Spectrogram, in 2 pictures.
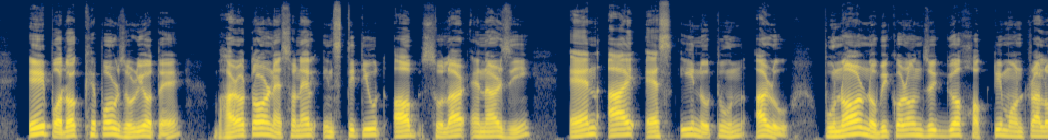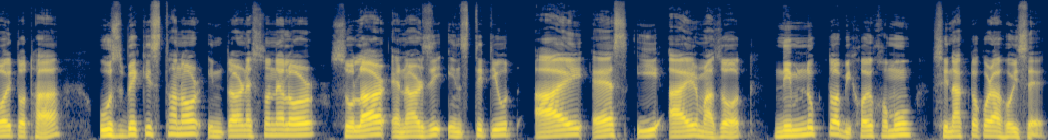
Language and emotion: Assamese, neutral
